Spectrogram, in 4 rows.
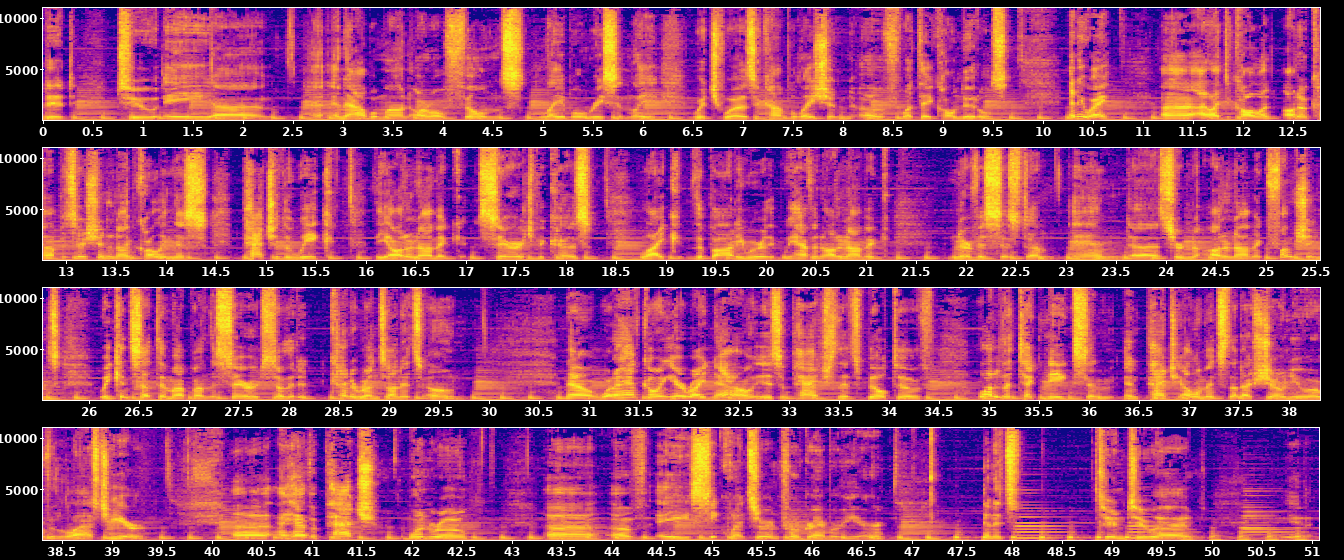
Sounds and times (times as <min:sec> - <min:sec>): Speech: 0:00.0 - 0:29.8, 0:30.7 - 0:39.4, 0:40.0 - 0:42.7, 0:43.3 - 0:46.8, 0:47.7 - 0:48.1, 0:48.8 - 0:49.9, 0:50.7 - 0:51.0
Music: 0:00.0 - 0:51.0.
